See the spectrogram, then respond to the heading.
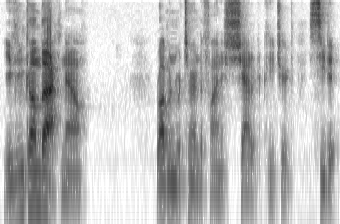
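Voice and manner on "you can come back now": louder call across the beach; loud call carried over the surf. Acted. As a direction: call her back from a distance. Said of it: "Foyle called to her".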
